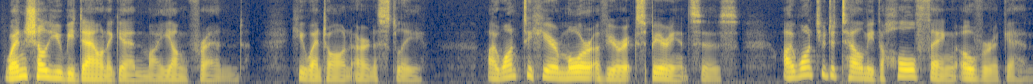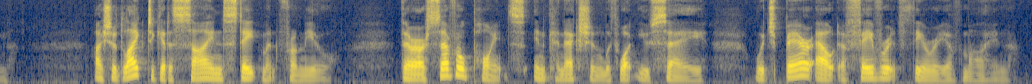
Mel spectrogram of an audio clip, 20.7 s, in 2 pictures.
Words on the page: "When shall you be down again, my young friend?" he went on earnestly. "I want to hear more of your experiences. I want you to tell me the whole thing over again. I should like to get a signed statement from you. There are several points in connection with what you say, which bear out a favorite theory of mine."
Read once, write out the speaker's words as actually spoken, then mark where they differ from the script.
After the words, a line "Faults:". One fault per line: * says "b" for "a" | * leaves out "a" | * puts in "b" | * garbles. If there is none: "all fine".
"When shall you be down again, my young friend?" he went on earnestly. "I want to hear more of your experiences. I want you to tell me the whole thing over again. I should like to get a signed statement from you. There are several points in connection with what you say, which bear out a favorite theory of mine."
Faults:
all fine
